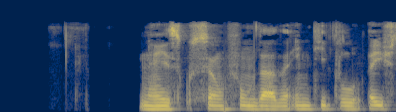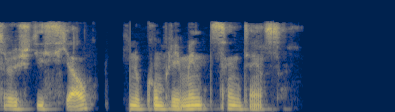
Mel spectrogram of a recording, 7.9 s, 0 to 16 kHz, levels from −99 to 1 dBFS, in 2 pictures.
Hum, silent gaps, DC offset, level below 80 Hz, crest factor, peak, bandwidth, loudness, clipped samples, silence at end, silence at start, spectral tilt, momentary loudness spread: none; 4.94-5.18 s; under 0.1%; -58 dBFS; 22 dB; -2 dBFS; 7.8 kHz; -21 LUFS; under 0.1%; 1.1 s; 1.4 s; -3.5 dB/octave; 10 LU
